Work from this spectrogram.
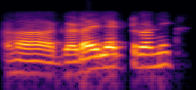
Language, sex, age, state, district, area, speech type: Gujarati, male, 18-30, Gujarat, Anand, urban, conversation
